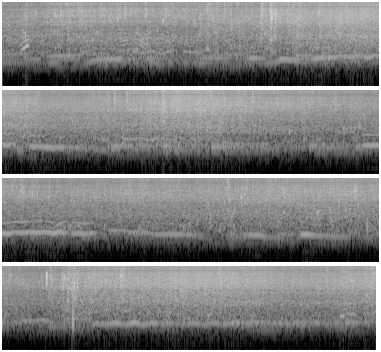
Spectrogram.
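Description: Small waves washing and trickling against a rocky sea wall, with music playing: a melody of held notes that step up and down. Two sharp clicks stand out, one just at the start and one near the end.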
